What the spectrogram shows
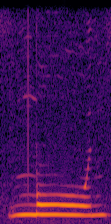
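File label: "mun6", Cantonese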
